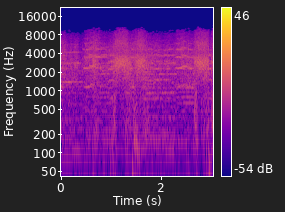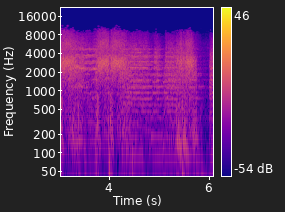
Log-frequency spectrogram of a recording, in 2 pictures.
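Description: Film background score playing under a fistfight, cut by several dubbed punch-and-thud impacts spaced a second or so apart.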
